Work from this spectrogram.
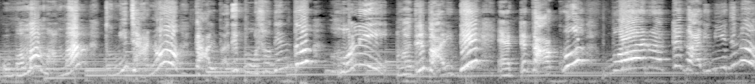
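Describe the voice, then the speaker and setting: Casting: eager, pleading little doll girl, extremely high childish voice, playful and stubborn, cartoon story, music behind. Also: sing-song, moderate pace. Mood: urgent, eager. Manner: childish, wheedling, repeats words.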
